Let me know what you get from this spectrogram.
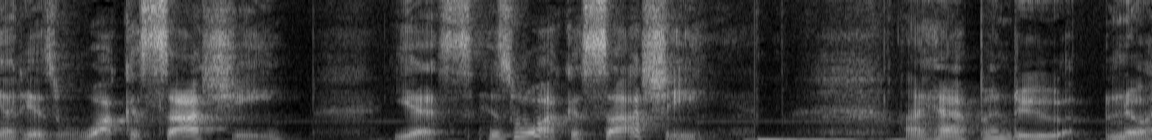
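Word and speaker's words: wakizashi: ends up taking out his wakashi yes his wakashi I happen to know how to pronounce that now because I listen to the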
